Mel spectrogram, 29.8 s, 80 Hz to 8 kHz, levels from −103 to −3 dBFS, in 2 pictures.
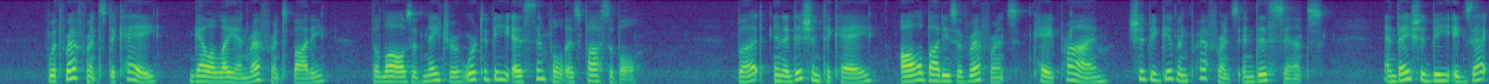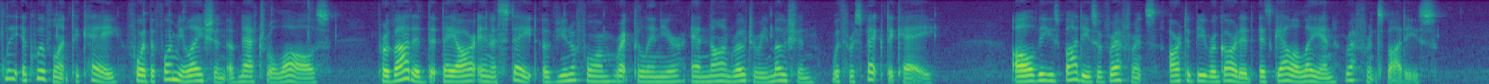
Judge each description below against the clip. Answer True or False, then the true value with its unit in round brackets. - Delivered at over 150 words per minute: True (160 wpm)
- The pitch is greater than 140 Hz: True (190 Hz)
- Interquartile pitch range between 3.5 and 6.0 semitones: True (3.8 semitones)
